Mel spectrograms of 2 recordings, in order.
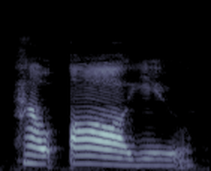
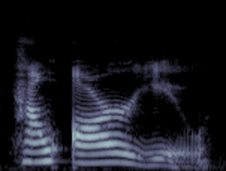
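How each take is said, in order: First: It has a British accent with no R. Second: It has an American or Irish harsh R.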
